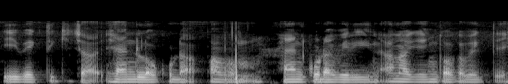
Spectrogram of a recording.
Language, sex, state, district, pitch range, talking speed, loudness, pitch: Telugu, male, Andhra Pradesh, Sri Satya Sai, 115-120 Hz, 165 wpm, -22 LUFS, 115 Hz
